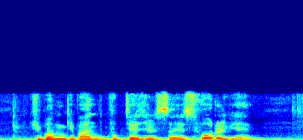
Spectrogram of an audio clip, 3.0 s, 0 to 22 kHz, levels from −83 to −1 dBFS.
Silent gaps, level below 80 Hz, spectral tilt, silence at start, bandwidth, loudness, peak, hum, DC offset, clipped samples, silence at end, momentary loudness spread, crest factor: none; -58 dBFS; -7.5 dB/octave; 0 s; 7.8 kHz; -20 LUFS; -4 dBFS; none; under 0.1%; under 0.1%; 0 s; 11 LU; 16 dB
